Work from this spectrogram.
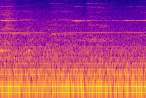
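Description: The Awam Express passenger train rolls steadily along the tracks between Hyderabad and Rohri, a loud continuous rumble of wheels and carriages with a faint metallic squeal running through it.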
